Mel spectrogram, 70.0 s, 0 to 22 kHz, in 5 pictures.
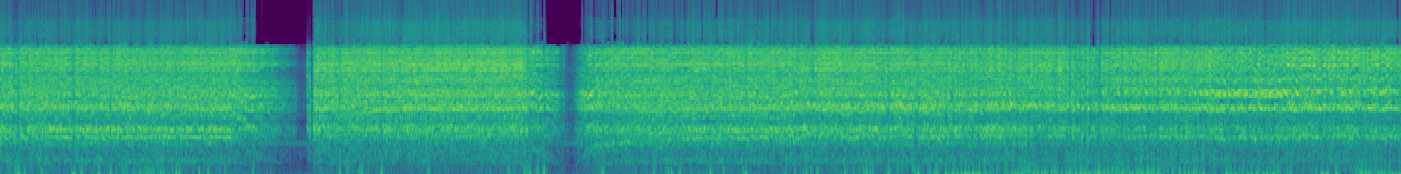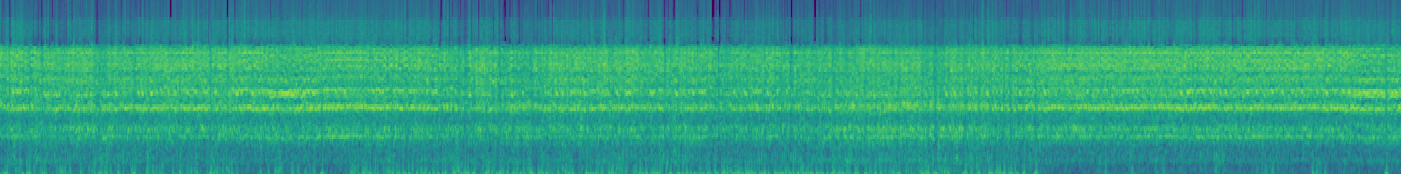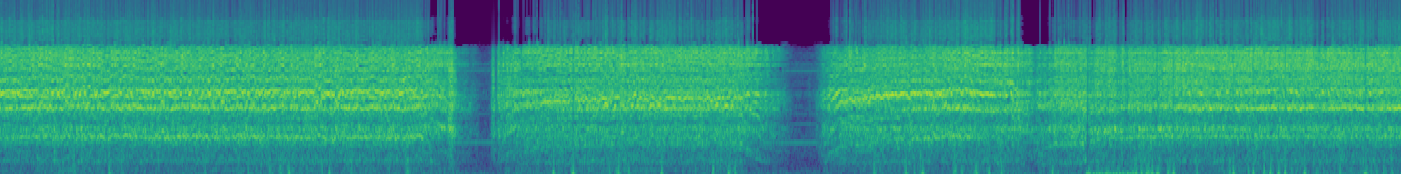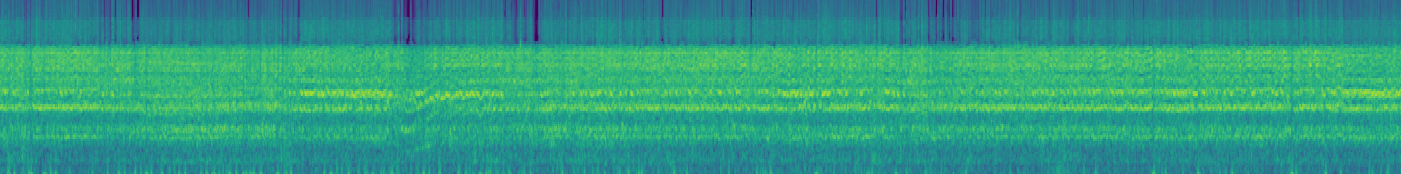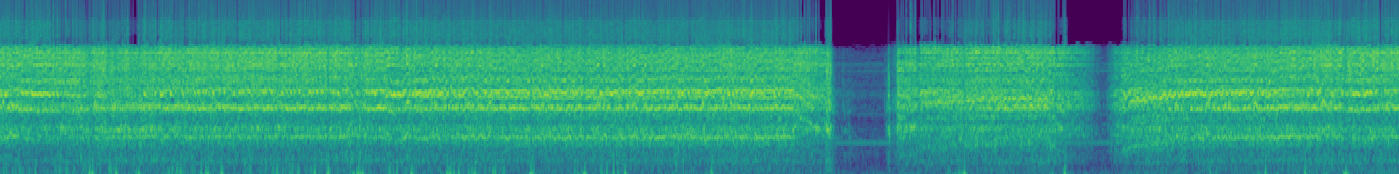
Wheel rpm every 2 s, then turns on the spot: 210, 120, 170, 180, 220, 230, 220, 230, 230, 230, 230, 220, 230, 230, 210, 210, 110, 170, 110, 190, 230, 230, 220, 190, 230, 220, 230, 220, 220, 230, 210, 200, 100, 140, 210.
2-4 66-68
